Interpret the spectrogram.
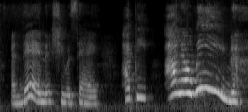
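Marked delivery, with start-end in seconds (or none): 1.8-3.7 put-on very high, very loud, cheerful sing-song shout. Retelling a child getting candy: imitating a child's cheerful shout. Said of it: "Just like that".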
